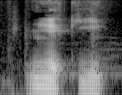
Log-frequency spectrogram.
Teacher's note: the previous consonant is palatalized. In other words, it has a y quality to it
